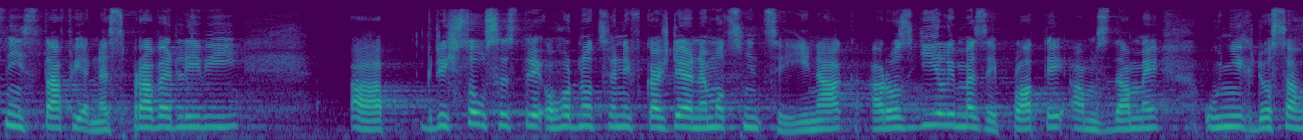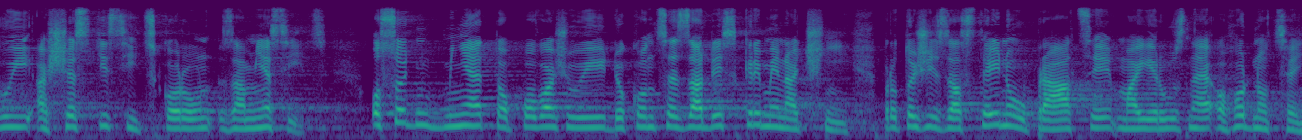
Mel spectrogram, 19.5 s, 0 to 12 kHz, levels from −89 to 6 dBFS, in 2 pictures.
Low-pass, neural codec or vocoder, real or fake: 9.9 kHz; none; real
